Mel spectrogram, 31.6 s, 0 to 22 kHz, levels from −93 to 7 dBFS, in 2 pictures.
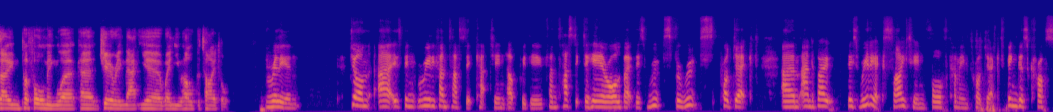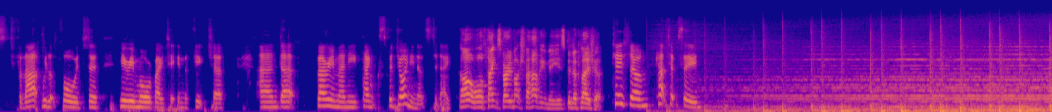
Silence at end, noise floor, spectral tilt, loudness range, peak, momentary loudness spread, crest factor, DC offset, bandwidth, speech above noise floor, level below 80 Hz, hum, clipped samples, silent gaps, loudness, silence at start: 0 s; -83 dBFS; -5 dB/octave; 3 LU; -12 dBFS; 11 LU; 20 dB; under 0.1%; 12 kHz; 52 dB; -40 dBFS; none; under 0.1%; 3.55-3.72 s, 22.56-22.61 s; -31 LUFS; 0 s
